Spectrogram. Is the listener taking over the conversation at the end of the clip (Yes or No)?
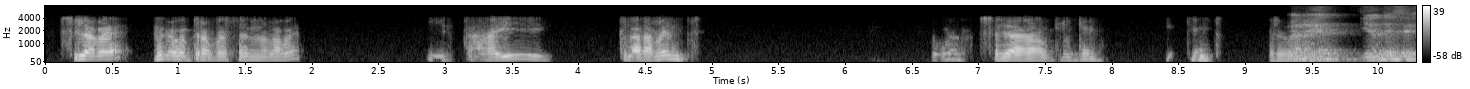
Yes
